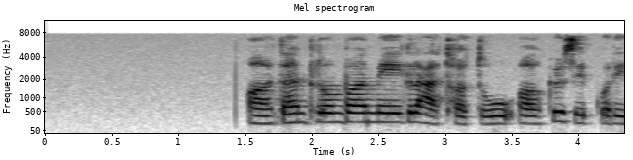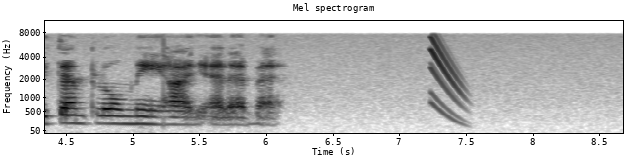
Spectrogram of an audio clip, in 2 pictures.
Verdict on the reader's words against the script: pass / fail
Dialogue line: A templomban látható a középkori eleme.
fail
